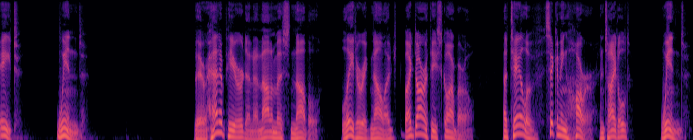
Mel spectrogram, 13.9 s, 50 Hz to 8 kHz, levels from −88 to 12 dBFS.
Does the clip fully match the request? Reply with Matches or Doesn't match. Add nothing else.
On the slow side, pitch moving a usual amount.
Doesn't match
